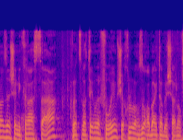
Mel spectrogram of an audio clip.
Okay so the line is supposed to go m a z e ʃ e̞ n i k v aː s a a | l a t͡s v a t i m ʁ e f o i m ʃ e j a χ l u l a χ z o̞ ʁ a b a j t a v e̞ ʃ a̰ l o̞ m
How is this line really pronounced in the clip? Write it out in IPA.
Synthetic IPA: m a z e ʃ e̞ n i k ʁ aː s a a | l a t͡s v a t i m ʁ e f u i m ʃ e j a χ l u l a χ z o̞ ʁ a b a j t a b e̞ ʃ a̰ l o̞ m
